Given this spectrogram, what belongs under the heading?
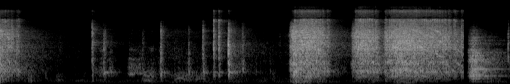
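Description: A ratchet wrench clicks in quick irregular runs while a new brake caliper is taken apart, the ratcheting close and loud, building to longer sustained bursts near the end, with no talk.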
